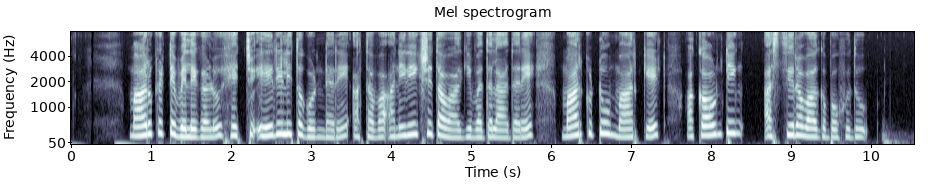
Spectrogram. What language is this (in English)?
Kannada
